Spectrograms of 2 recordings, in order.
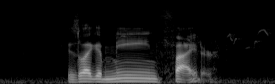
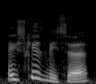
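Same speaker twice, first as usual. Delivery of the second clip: high, prim mock-polite voice; posh fish voice; 5 semitones higher than usual. Fisherman mocking a polite Canadian fish, high prim voice. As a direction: play a prissy gentleman fish. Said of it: "probably not in that accent".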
